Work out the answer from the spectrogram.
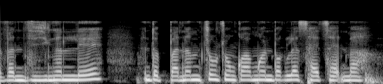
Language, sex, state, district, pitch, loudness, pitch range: Wancho, female, Arunachal Pradesh, Longding, 205 Hz, -10 LUFS, 190-210 Hz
